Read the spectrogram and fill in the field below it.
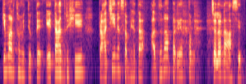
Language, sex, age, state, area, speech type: Sanskrit, male, 18-30, Chhattisgarh, urban, spontaneous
